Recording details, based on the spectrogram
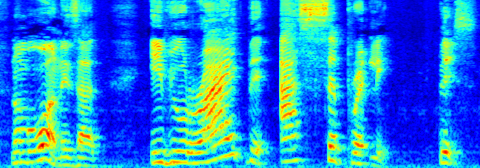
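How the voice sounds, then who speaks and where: A middle-aged man teaches a live online language class, his voice pitched high and slightly bright. He explains points patiently, goes over them again, and greets his students by name.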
